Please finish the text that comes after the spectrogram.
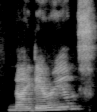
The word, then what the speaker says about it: cnidarians: the sponges the Knights cnidarians the C is silent and other organisms called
